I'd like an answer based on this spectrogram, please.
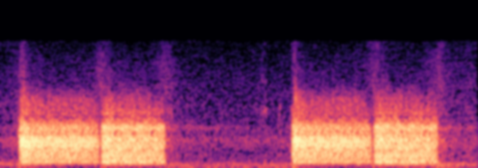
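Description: Loud, harsh, hollow breaths with a brief silent pause between breathing in and out: bronchial breath sounds.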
